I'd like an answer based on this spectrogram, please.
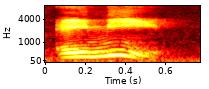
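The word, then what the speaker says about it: εἰμί: So it's Amy. So it's the epsilon iota says A, and then the iota is at the end there, so it says E. So it's Amy.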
